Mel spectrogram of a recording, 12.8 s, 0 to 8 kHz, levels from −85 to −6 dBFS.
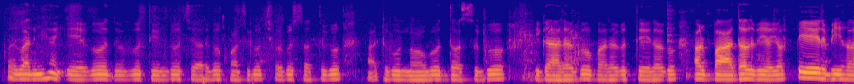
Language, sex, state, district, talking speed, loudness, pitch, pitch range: Bajjika, male, Bihar, Vaishali, 180 wpm, -32 LUFS, 115 Hz, 110-120 Hz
